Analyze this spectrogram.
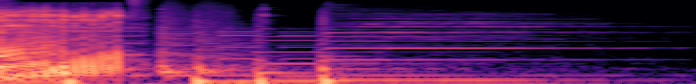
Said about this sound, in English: You fill the bag with air and put it on someone's chair. When they sit down on the whoopee cushion, it makes a sound like a fart.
